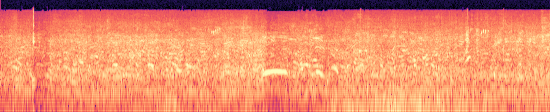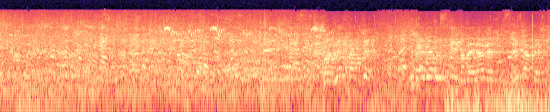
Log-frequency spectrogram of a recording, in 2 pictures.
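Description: Men talk in lively overlapping voices nearby.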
